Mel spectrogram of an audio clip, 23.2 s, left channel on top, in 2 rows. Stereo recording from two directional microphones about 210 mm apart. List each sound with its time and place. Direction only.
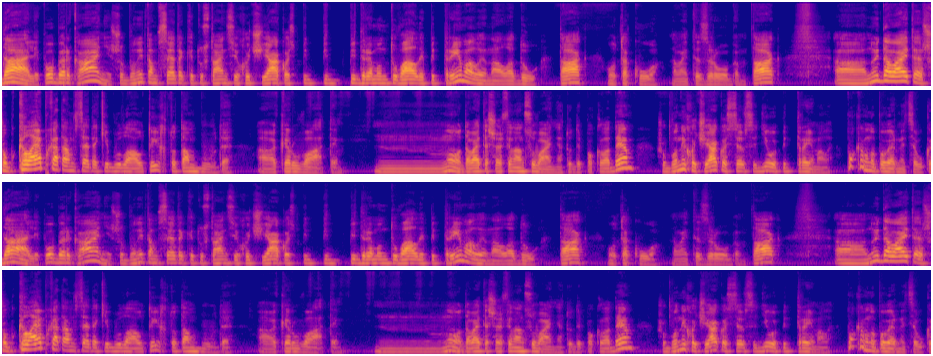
0.0 s speech: 35° left (ahead or behind)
